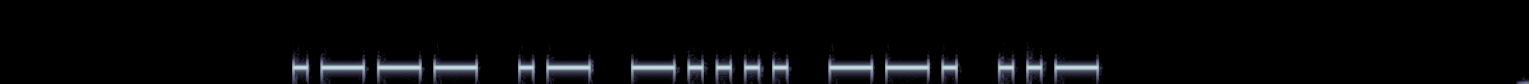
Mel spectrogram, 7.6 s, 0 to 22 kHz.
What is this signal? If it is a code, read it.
Morse code, heard as a keyed tone, about 17 wpm, 700 Hz. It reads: JA6GU
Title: DXCC-100 Call Signs - 5 Characters - 17wpm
